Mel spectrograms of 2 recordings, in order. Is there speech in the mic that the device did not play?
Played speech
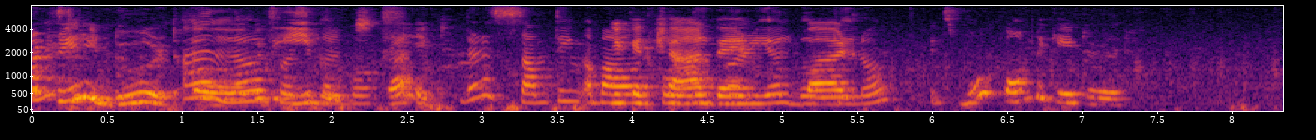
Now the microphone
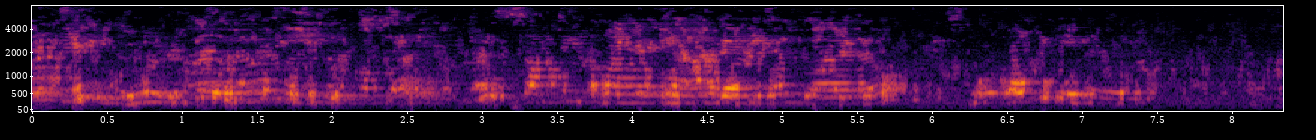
No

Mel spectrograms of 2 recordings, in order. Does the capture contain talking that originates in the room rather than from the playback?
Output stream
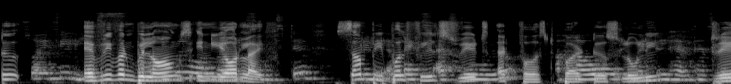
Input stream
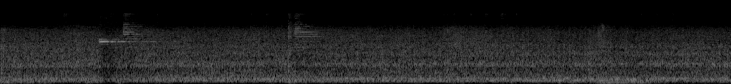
No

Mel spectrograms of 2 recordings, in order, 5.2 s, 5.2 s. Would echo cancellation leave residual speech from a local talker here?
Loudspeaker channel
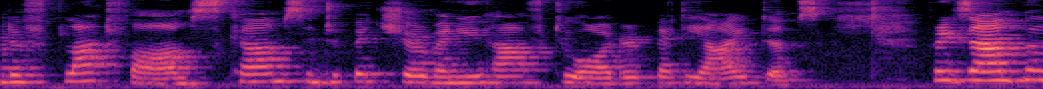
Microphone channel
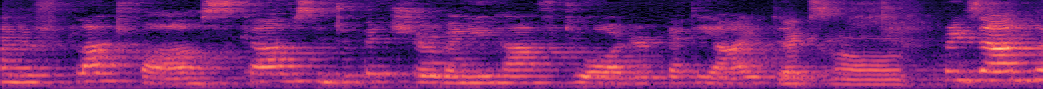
Yes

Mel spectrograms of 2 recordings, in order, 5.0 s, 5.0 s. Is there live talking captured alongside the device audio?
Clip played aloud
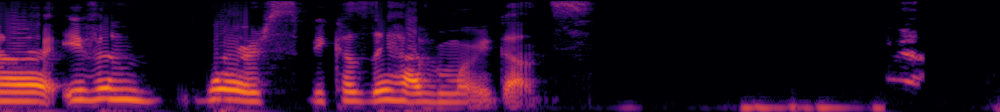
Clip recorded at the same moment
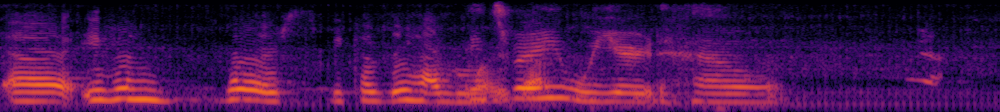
Yes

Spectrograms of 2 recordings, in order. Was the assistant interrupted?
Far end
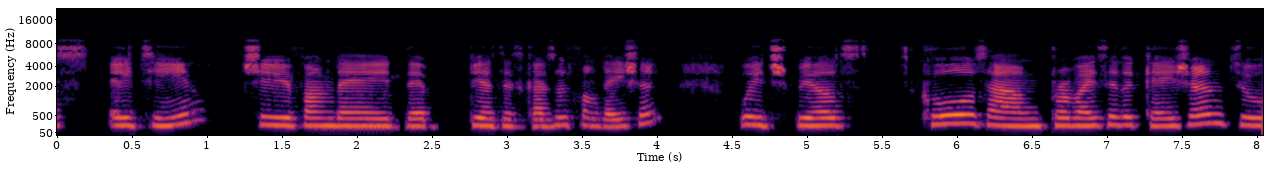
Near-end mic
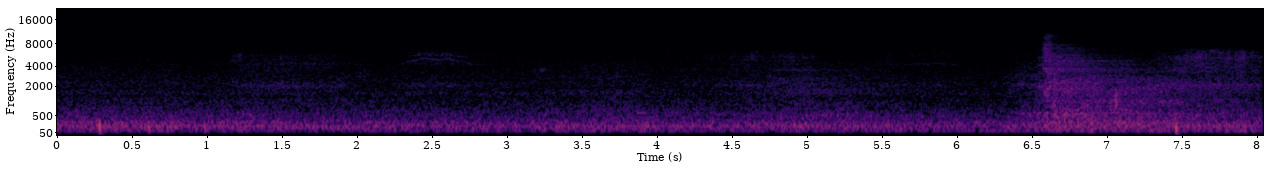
No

